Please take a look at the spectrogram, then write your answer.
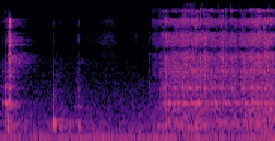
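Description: Sewing machine stitching a seam on a suit, sounding as a soft steady whir that grows louder and denser in the second half after a couple of brief clicks near the start.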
